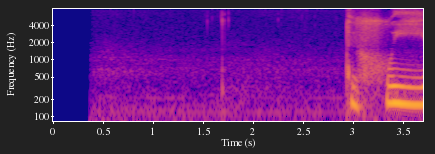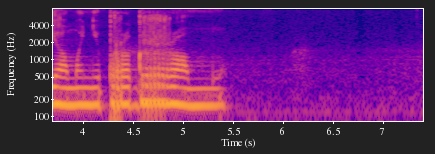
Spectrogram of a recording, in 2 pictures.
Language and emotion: Russian, angry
